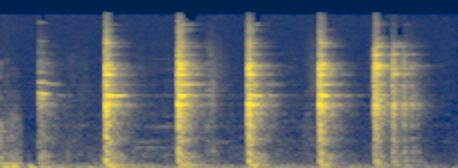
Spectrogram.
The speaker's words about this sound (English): The sound of John Behan, the sculptor, working with hammer and anvil in his Dublin art foundry.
